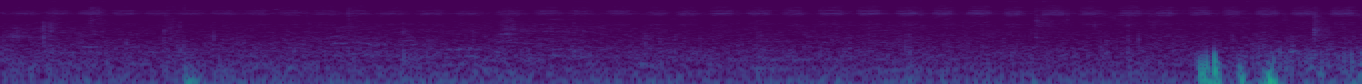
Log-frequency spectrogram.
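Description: Cicadas buzzing in a steady, high, finely pulsing drone. A low thump comes about a second in, and two louder low thumps come near the end.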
